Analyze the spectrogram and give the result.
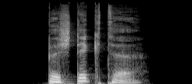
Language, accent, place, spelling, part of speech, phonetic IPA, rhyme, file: German, Germany, Berlin, bestickte, adjective / verb, [bəˈʃtɪktə], -ɪktə, De-bestickte.ogg
- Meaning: inflection of besticken: 1. first/third-person singular preterite 2. first/third-person singular subjunctive II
